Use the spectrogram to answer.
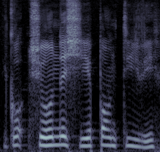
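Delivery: second go at Welsh, drifting towards Indian; bad Welsh accent. Streamer retrying his shocked Welsh viewer, bad Welsh accent. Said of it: "I can't do a Welsh accent".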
